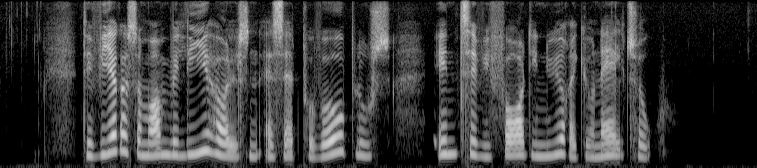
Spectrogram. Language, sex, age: Danish, female, 36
